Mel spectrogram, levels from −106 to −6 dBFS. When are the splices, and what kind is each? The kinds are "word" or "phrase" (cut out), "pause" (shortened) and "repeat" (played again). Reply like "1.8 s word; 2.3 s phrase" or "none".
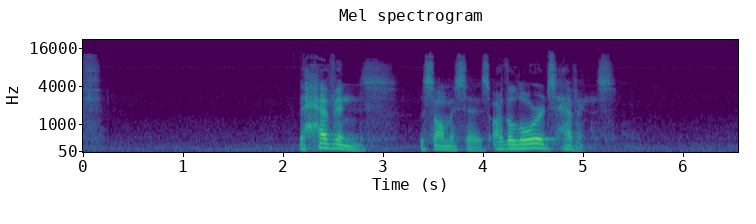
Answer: none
